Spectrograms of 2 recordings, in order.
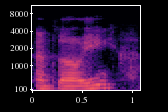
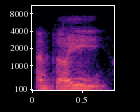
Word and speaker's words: employee: And so when there are 2 versions of it, it means that both are okay. Employee and employee, both are considered standard.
